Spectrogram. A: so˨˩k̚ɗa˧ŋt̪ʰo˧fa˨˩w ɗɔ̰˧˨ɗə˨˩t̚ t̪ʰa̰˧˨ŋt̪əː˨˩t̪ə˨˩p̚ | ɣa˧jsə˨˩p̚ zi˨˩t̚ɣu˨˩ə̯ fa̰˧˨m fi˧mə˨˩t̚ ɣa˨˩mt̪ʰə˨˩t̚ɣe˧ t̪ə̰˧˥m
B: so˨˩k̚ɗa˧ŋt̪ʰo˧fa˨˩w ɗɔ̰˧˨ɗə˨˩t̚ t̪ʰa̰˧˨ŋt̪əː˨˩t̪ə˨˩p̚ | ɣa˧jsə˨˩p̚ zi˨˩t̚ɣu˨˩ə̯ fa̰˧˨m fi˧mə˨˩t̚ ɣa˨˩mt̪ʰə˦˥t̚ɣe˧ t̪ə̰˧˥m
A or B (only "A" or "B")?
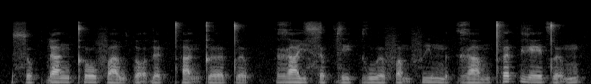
B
